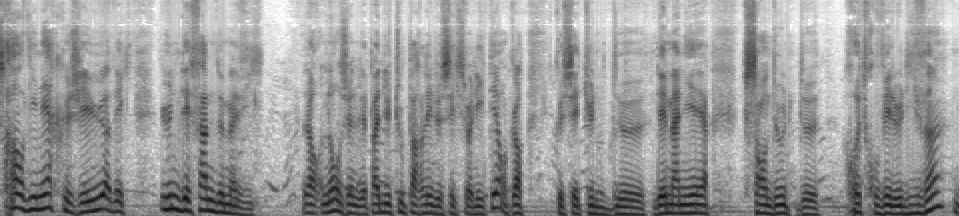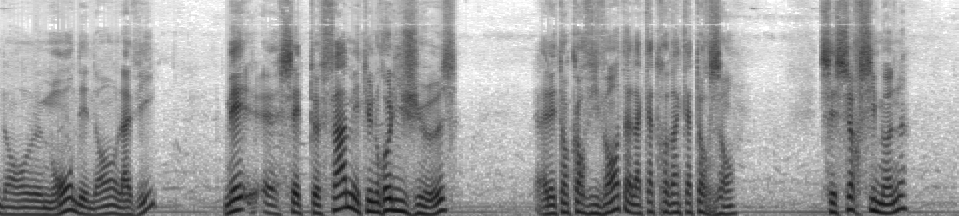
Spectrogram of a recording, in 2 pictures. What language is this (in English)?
French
